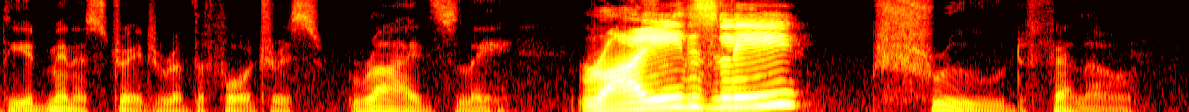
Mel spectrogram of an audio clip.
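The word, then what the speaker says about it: Wriothesley: personal dealings with the administrator of the Fortress ridesley ridesley shrewd risely that's his that's how you say his name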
